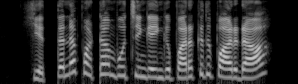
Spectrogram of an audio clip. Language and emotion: Tamil, surprised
